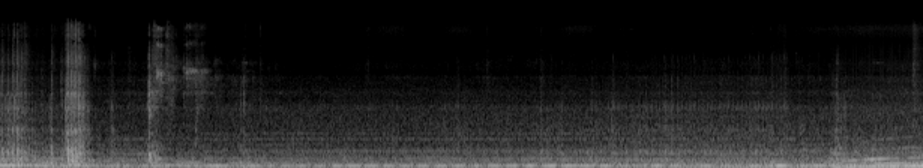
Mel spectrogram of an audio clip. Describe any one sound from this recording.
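Wind gusts and rumbles outdoors.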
